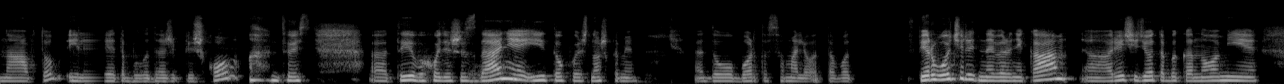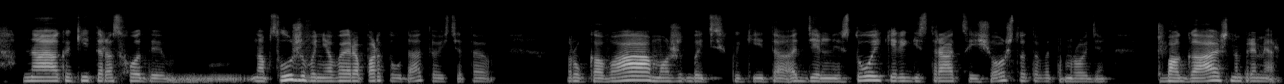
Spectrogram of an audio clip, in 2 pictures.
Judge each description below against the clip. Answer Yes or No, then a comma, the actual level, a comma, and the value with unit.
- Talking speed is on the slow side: No, average, 125 wpm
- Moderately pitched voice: Yes, medium, 160 Hz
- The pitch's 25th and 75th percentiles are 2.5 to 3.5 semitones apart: Yes, average, 3.1 semitones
